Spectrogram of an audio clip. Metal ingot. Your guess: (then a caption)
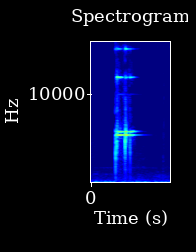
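Fake. A supposed Qing dynasty gold ingot is struck once, giving a single bright, high-pitched metallic ring that fades within a fraction of a second. The ring is too loud for old gold and sounds like silver, so the ingot is judged fake, likely gilded silver; it is also too light and shows white metal inside its characters.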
